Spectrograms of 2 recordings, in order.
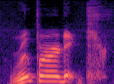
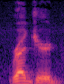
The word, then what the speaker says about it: Rudyard: just saying that now Rupert Kipling they say that correct I think it's rude you're Rudyard Rudyard I think well but we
